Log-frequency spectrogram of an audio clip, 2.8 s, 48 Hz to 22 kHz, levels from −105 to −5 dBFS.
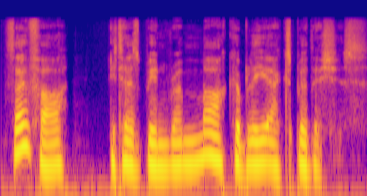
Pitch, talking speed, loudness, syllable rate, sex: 135 Hz, 150 wpm, -17 LUFS, 5.6 syllables/s, male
